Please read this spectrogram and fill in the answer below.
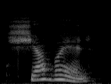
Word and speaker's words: щавель: що має один склад слова щавель щ - це два звуки ш і ч тобто у слові щавель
